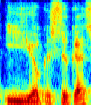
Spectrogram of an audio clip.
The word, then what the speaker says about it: Yokosuka: Yes, I was born while my dad was stationed over in Japan in Yokosuka, or as the Japanese pronounce it, Yokosuka.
